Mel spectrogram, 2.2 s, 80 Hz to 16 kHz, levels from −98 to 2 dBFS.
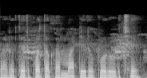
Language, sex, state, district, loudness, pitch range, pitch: Bengali, male, West Bengal, Alipurduar, -19 LUFS, 100-105 Hz, 100 Hz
